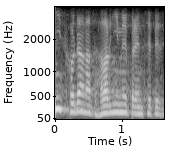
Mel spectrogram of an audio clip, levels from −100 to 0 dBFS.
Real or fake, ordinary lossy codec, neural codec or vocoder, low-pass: real; Opus, 32 kbps; none; 3.6 kHz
